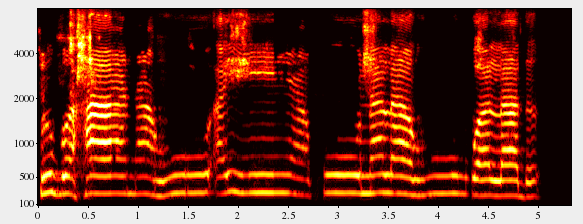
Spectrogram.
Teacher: Yang dua harokat itu hanya pada kata lahu. Tapi di kata subhanahu, di situ empat atau lima harokat.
